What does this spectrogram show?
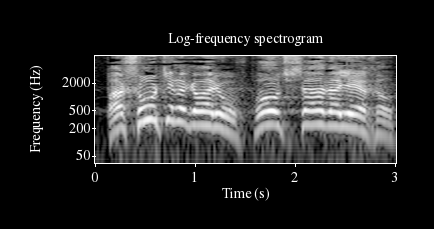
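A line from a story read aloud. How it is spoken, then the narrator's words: Shouted. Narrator (Russian): прокричал Василий Андреевич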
